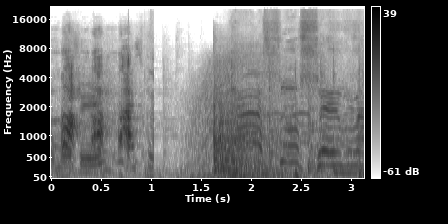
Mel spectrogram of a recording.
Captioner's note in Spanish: Risas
